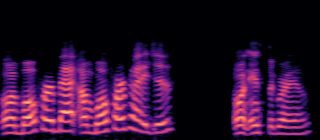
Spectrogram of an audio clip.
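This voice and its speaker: A woman's voice: on the high side, expressive, normal speed, dry recording, dull audio. A woman in her mid-forties joining a casual livestream chat, talking in a plain, easygoing way. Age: 40s. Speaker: livestream guest.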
